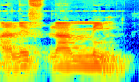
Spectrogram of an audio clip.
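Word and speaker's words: الٓمٓ: Di sini ada kata alif lam mim. Hanya cara membacanya, untuk yang alif kita baca alif seperti itu. Lamnya kita baca lam sepanjang 6 harokat. Lam.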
